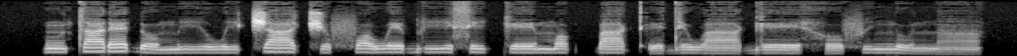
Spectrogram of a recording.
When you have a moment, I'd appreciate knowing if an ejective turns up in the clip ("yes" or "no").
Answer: yes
